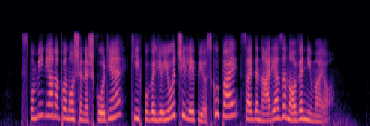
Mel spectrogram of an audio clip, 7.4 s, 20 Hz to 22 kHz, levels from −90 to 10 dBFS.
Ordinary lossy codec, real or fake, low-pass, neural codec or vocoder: none; fake; 7.2 kHz; codec, 16 kHz, 0.7 kbps, FocalCodec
